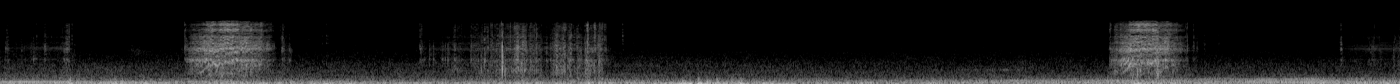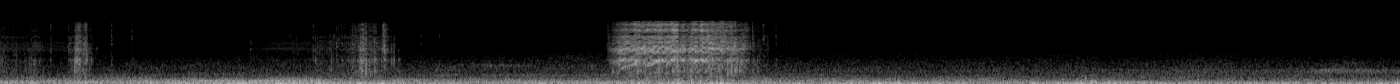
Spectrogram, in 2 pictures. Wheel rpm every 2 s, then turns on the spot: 10, 20, 10, 0, 0, 20, 10, 0, 0, 0, 60, 0, 0, 0.
4-6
